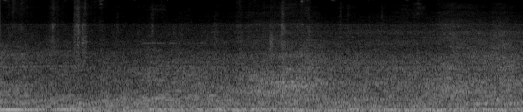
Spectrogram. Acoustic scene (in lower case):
street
